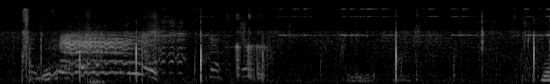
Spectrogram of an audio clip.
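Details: Barbari goat at a goat farm in Jaunpur, giving a loud wavering bleat of about one second, followed by clicks, knocks and faint farm noises.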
